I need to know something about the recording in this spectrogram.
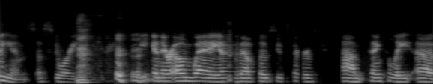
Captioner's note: laughs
